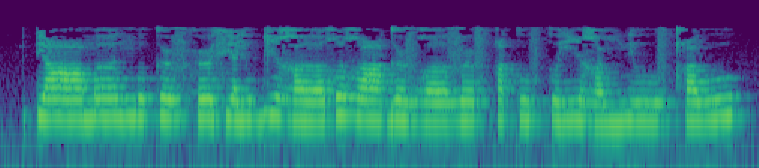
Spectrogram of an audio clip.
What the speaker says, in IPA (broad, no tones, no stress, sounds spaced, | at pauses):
pʲ ɑː m ʌː l ŋ ʊ k ə˞ v h ə˞ fʲ ɑ j u ɡ i ʁ ʌː χʷ i ʁʷ ɑː ɡ ə˞ v ʁʷ ʌː v ə˞ f q ə k u f k ʊ j i ʁ ə˞ ŋ mʲ uː v qʰ uː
